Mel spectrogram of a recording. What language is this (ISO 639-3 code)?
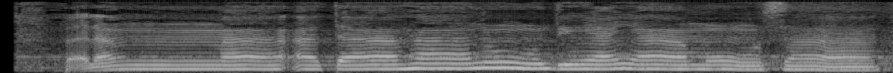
ara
